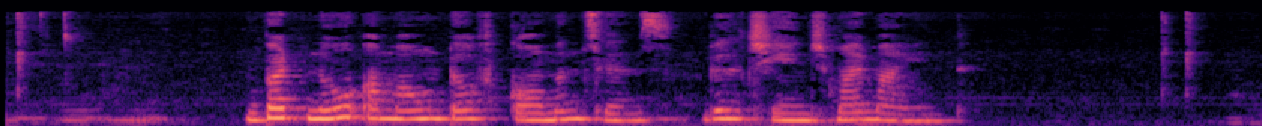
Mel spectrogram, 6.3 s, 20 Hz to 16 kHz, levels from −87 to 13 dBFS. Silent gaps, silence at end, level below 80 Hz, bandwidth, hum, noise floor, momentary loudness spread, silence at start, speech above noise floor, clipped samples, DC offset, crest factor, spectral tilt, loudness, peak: none; 1.5 s; -58 dBFS; 11.5 kHz; none; -62 dBFS; 22 LU; 0.1 s; 46 dB; under 0.1%; under 0.1%; 18 dB; -5 dB/octave; -17 LUFS; 0 dBFS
